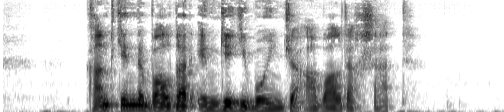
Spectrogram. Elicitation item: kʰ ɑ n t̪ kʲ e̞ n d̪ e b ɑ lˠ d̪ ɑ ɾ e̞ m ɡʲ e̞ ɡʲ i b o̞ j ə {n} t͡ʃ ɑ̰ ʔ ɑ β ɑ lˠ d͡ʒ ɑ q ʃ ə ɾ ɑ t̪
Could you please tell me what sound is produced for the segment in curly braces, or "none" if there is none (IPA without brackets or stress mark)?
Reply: n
